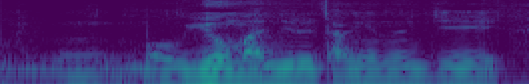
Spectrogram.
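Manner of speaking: normal talking voice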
